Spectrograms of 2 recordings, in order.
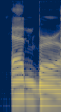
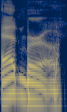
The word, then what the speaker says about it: Edinburgh: if it was uh if it was located in Pennsylvania it'd be Edinburgh and Greensboro so yeah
